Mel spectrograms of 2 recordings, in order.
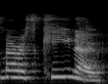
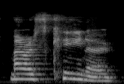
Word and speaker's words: maraschino: Oh yes, it's actually pronounced maraschino. Lots of people mispronounce it, but it's actually a marasca cherry. It's a morello cherry grown in Marasca, which is in Croatia. So it is actually pronounced maraschino.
